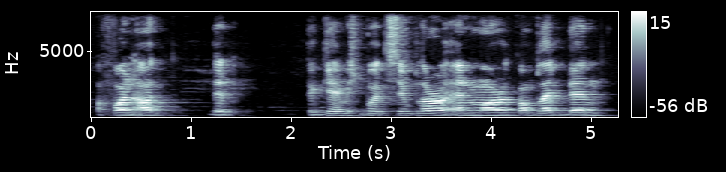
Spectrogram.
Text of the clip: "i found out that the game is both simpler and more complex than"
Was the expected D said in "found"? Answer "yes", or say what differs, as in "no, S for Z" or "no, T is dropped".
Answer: no, D is dropped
